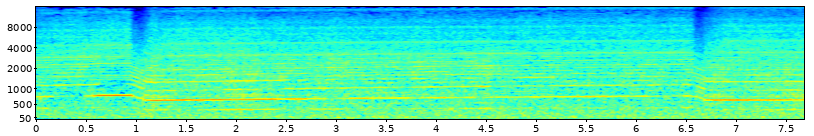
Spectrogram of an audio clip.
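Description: A racing car engine briefly drops in pitch as it shifts up a gear.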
